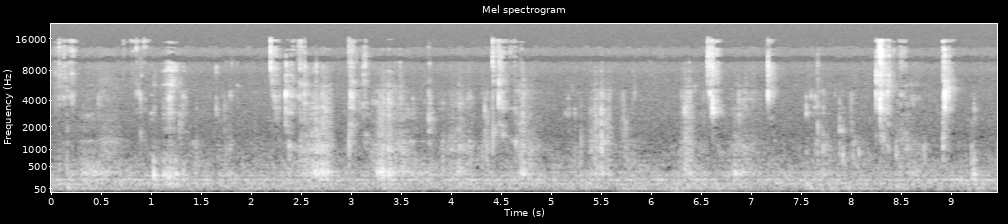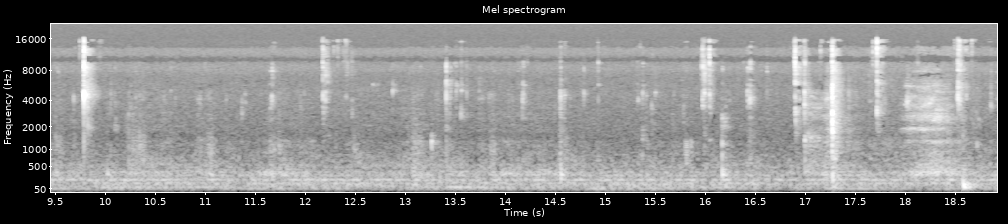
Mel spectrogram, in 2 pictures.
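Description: Faint chewing and mouth sounds of a person eating a spoonful of cookies-and-cream pudding dessert with crushed cookie pieces in it. Small scattered clicks throughout, a few louder ones about three seconds in and near the end.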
